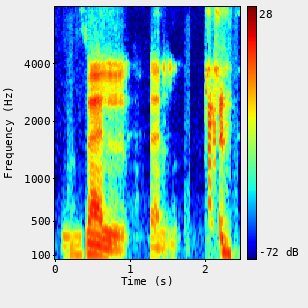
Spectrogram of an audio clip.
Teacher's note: Huruf zal dikeluarkan dari hujung lidah yang bertemu hujung gigi seri atas.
